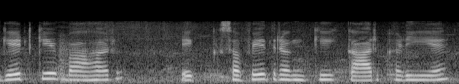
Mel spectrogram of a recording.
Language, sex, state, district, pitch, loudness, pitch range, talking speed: Hindi, female, Gujarat, Valsad, 215 Hz, -17 LUFS, 210-235 Hz, 130 wpm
